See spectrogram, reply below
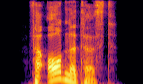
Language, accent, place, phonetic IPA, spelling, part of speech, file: German, Germany, Berlin, [fɛɐ̯ˈʔɔʁdnətəst], verordnetest, verb, De-verordnetest.ogg
- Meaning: inflection of verordnen: 1. second-person singular preterite 2. second-person singular subjunctive II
